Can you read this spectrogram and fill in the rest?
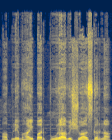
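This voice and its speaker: A man acts out a fearless young village hero for a cartoon tale. His voice sits a little high, and he speaks in earnest, declaiming lines with stubborn confidence. Some music plays underneath. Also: fairly even intonation, measured pace, mellow. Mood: determined, reassuring. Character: determined, boastful eldest son, fearless young village man. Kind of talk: dramatic Hindi cartoon story dialogue.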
